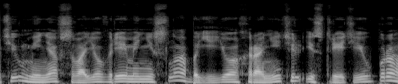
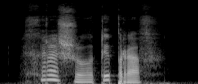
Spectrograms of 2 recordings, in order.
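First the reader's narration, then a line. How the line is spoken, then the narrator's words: Sighing girl. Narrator (Russian): вздохнула девушка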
